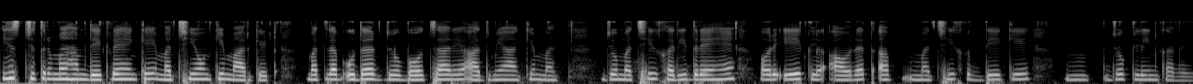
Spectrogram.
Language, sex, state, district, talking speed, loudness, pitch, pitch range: Hindi, female, Uttar Pradesh, Ghazipur, 195 wpm, -21 LUFS, 225 Hz, 215-240 Hz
